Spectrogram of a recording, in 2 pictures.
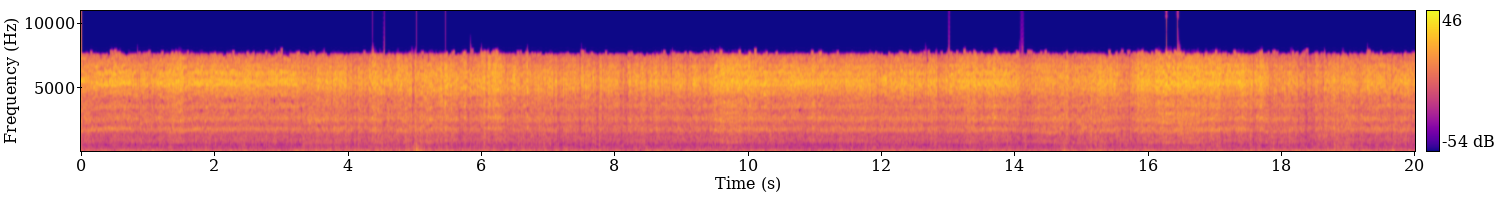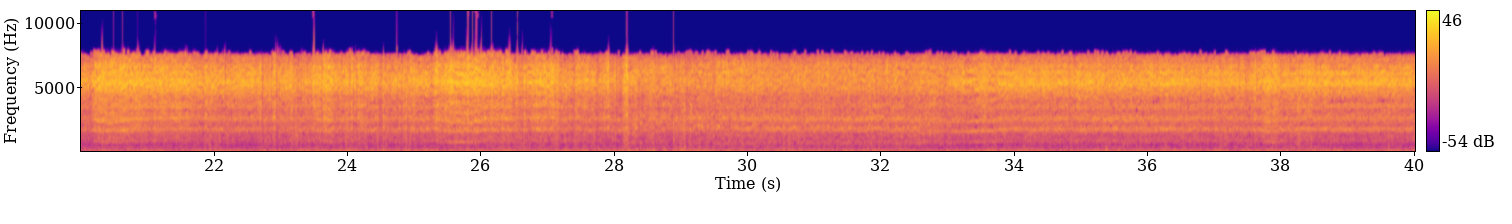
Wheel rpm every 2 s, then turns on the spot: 230, 230, 230, 230, 230, 230, 230, 220, 220, 230, 230, 230, 230, 230, 200, 200, 210, 230, 230, 230.
none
